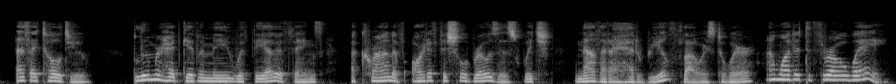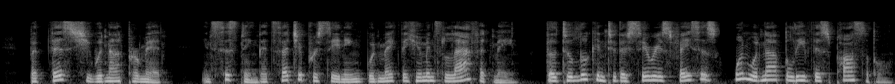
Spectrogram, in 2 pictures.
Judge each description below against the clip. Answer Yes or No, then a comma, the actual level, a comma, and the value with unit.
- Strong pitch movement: Yes, wide, 7.3 semitones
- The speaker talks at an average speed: No, fast, 210 wpm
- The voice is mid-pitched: Yes, medium, 155 Hz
